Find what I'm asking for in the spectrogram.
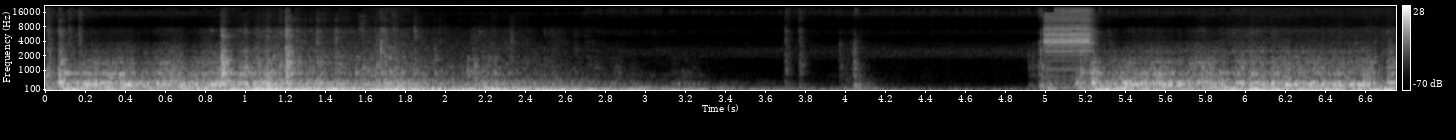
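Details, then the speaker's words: John Deere 6620 Sidehill combine, diesel, not started in over a year, cranked in neutral with ether sprayed: steady heavy starter churning at about four beats a second, fading as the battery sags then resuming, no firing; long crank, no start yet. "I had to crank the battery a lot to get it moving. It hadn't started in over a year, so it's a John Deere Sidehill 6620."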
